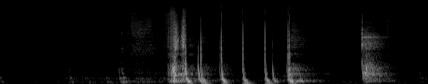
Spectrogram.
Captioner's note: rustling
